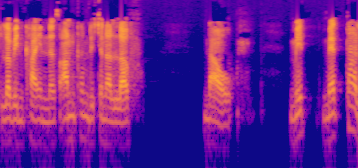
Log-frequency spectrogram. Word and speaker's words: Metta: Now, Metta Paramita is often understood with another term, M-E-T-T-A, Metta, T-T-A, long A, dash, H A V I H A long A R A Vihar.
